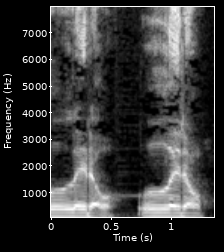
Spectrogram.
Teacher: For American English, you pronounce it like a fast D ou bien flat T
